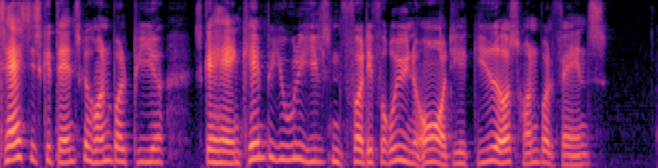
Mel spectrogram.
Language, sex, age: Danish, female, 47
